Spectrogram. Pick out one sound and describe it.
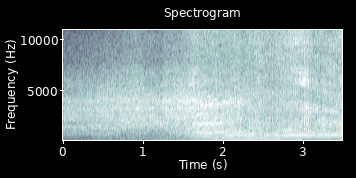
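A second racing car engine screams as it approaches and accelerates.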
